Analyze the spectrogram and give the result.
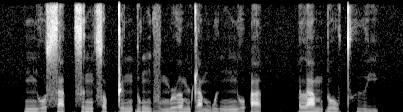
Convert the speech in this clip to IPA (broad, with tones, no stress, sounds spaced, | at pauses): ɲ o˨˩˨ s a˨˩ t̚ s ə˧ ŋ s ɔ˨˩ p̚ ʈ ɨ˧˥ n ɗ u˧ ŋ v ə˨˩˦ m ɹ əː˧ m ʈ a˨˩˨ m w ɨ˨˩˨ ŋ ɲ o˧ ʔ a˨˩ t̚ | l a˧ m ɗ o˨˩ w t̪ʰ ɨ˨˩˨ j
